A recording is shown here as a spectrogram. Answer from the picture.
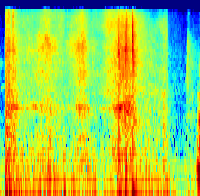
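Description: Window blinds being worked by hand: an uneven rubbing, scraping noise that is loudest a little past the middle.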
